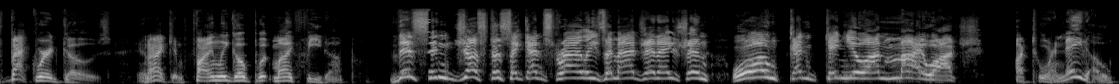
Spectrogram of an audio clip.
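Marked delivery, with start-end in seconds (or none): 3.9-9.8 heroic declaration. Acted. Heroic vow to protect imagination.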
